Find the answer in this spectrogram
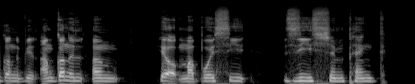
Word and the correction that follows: Xi Jinping: I don't think you're saying that right. – Big up him, man. – Sorry if I got the pronunciation wrong. Well, I guess we're both not allowed in China now. – I've got. – You said his name's Xi Jinping. – Xi Jinping. – Jinping. – Where's XI? How do you pronounce XI? C.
